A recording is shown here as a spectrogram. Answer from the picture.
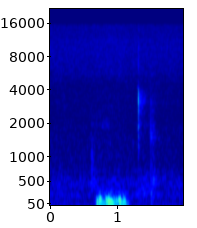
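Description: Near silence: room tone, with a few faint soft thumps a little under a second in and two small clicks soon after.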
